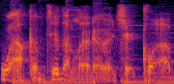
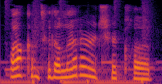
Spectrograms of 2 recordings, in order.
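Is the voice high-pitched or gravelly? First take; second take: gravelly; high-pitched. First: It is said in a rough smoker's voice. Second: It is said in a very high voice.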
